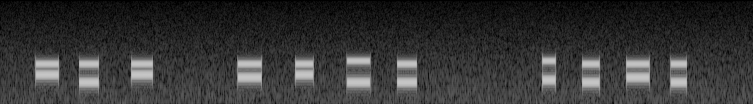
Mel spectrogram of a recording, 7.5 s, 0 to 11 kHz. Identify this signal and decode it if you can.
DTMF, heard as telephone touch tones, dialled by hand, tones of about 180 ms. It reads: 020 8032 6282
